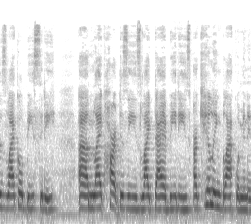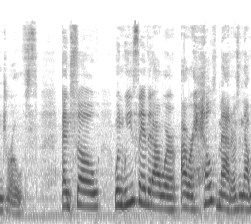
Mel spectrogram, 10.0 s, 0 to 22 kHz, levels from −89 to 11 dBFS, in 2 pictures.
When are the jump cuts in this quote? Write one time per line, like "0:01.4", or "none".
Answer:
none

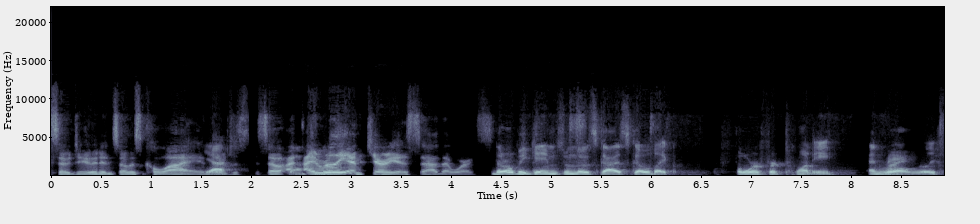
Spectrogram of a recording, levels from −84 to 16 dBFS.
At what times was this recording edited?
0:02.0

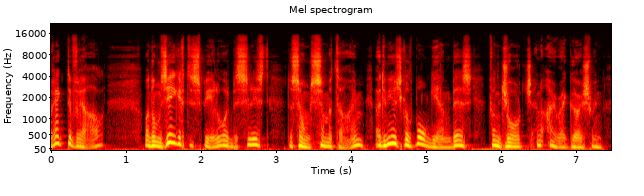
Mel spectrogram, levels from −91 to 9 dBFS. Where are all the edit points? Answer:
0:04.3

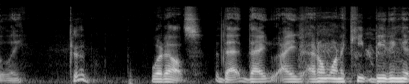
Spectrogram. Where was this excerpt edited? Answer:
0:01.4

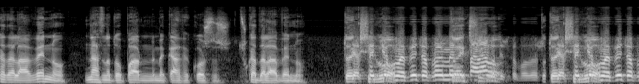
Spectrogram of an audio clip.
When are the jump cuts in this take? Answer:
0:01.0
0:05.4

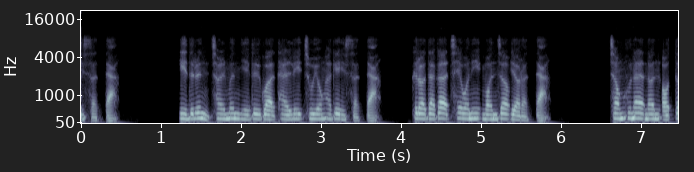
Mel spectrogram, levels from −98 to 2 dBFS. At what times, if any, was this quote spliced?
0:03.9
0:05.3

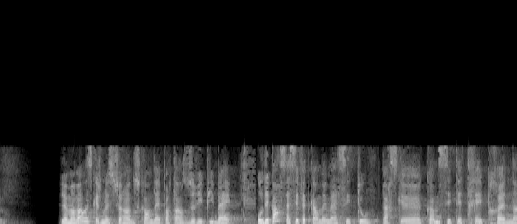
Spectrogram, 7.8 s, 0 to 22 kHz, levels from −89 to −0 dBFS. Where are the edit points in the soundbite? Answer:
0:03.8

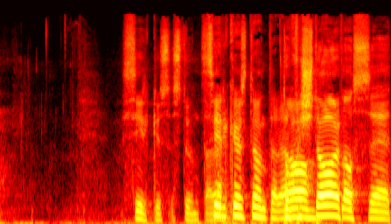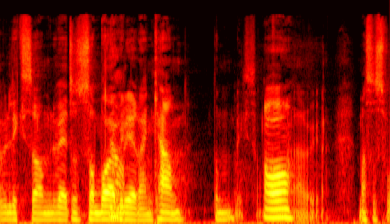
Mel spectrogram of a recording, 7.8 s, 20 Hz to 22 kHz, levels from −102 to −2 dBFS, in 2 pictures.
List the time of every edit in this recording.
0:03.4
0:03.9
0:04.6
0:05.2
0:06.3

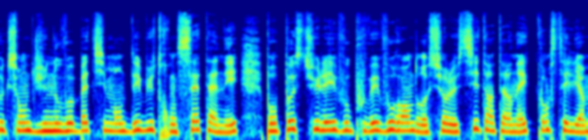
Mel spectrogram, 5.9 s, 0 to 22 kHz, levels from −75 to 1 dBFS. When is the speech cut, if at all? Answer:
none

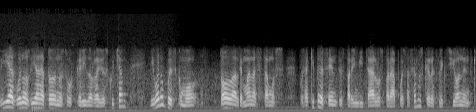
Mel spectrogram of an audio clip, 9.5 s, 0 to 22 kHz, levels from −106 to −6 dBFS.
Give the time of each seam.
0:04.8

